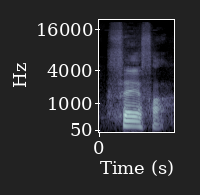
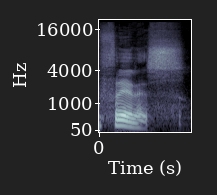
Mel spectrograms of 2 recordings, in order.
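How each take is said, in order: First: The word is pronounced with a French accent. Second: The word is pronounced with an English accent. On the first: The speaker calls it right. "but in French it is" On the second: The speaker calls it wrong. "if in English we read it"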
